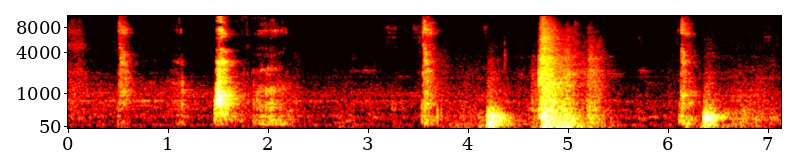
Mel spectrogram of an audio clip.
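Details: Grumpy, somewhat mad pug giving short barks and growling huffs in bursts about a second apart, with quieter snorts between, in a small indoor space.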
